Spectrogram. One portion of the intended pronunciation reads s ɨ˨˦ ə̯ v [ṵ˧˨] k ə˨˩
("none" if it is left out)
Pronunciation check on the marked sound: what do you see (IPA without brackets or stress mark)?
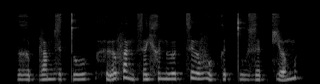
ṵ˧˨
